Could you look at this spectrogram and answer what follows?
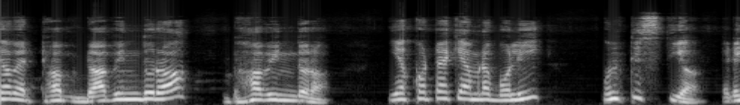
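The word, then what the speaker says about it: অন্তঃস্থ: মানে এটা কি হবে বিন্দুর বিন্দরটাকে আমরা বলি অন্তস্থীয় এটা কি অন্তস্থীয় হবে না এটা হবে কি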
